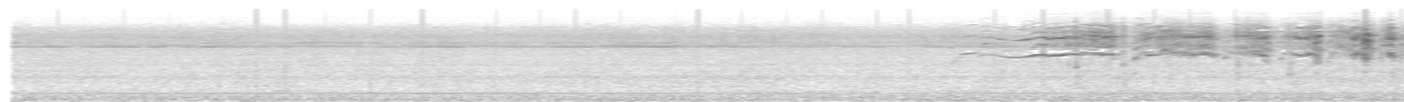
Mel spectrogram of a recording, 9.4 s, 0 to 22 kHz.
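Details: Peregrine falcons at a 367 Collins St. nest ledge, 17 November 2024, on a nest camera, with parents flying near to urge the youngest chick to fledge. Steady low city hum for six seconds, then rising harsh whistled calls and rapid chattering bursts.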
